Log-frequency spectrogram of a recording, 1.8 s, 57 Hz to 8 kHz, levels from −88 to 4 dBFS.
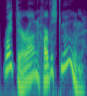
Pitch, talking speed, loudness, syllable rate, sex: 170 Hz, 170 wpm, -18 LUFS, 4.4 syllables/s, male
